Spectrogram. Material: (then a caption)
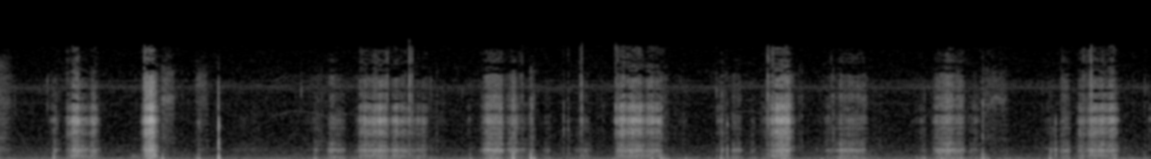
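Paper. A blue ballpoint pen tip scratches across a thin paper practice sheet with a red grid, lying flat, while writing characters. Short, bright, scratchy strokes come in separate bursts with quiet pauses between them, plus a few sharp clicks.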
